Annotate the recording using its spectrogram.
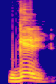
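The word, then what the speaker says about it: guilt: अगला शब्द है जी यू आई एल टी। और इसे पढ़ा जाएगा गिल्ट।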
